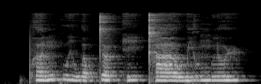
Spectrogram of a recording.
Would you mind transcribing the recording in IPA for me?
pʰɐ˨˥nkʷiː˨˩w ɐ˥p̚t̪œː˨k̚hiː˨ kʰaː˨wjʊ˧ŋ lɵ˧ɥ

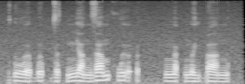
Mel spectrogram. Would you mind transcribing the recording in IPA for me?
ɗu˧˩ə̯ɓə˨˩p̚zə˨˩t̚ ɲa˧˩nza˨˦mhwɨ̰˧˨ə̯ʔ | ŋa˨˩k̚ŋə˨˩j ɓa˨˩n

